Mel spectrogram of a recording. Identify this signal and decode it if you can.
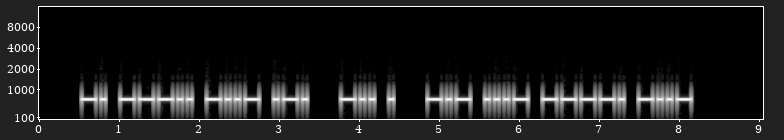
Morse code, heard as a keyed tone, about 20 wpm, 700 Hz. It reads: N8XR DE KV9X
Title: USA Callsign DE Callsign - 4 Characters - 20wpm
